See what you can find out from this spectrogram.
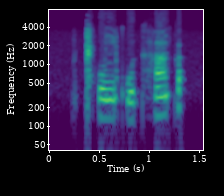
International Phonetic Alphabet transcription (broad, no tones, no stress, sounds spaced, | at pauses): ǁʰ u ɲ kʷʼ e k h ã k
